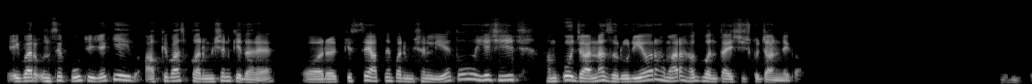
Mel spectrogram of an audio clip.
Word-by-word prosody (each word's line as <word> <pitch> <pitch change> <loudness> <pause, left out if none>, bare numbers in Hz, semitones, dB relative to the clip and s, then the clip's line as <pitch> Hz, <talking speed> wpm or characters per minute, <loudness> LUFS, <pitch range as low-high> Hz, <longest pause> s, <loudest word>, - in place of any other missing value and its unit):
एक 150 - +2
बार 165 0 +6
उनसे 150 +4 0
पूछ 175 +1 0
लीजिए 160 +2 +3
कि 210 -2 +2 0.2
आपके 130 +7 -3
पास 170 +2 +1
परमिशन 140 +5 0
किधर 120 -6 +1
है 95 - -1 0.4
और 125 +2 +2
किससे 165 +4 0
आपने 165 -1 +2
परमिशन 145 -3 -4
ली 125 -2 -1
है? 155 - -1
तो 235 +5 -3
ये 215 -1 +1
चीज़ 205 +1 -2 0.2
हमको 150 +7 +3
जानना 155 +2 +4
ज़रूरी 140 +2 +2
है 165 - +5
और 210 +3 0
हमारा 195 -1 0
हक 155 - -1
बनता 135 -1 -1
है - - +4
इस 125 - -6
चीज़ 135 - -8
को 135 - -3
जानने 105 -6 -1
का। - - -17 2.1
जी। 105 -1 -17
155 Hz, 205 wpm, -23 LUFS, 135-185 Hz, 2.1 s, बार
